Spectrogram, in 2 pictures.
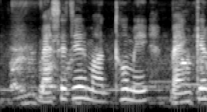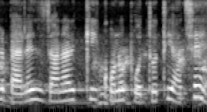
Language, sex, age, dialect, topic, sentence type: Bengali, female, 18-24, Standard Colloquial, banking, question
